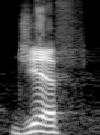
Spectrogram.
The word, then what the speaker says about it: GIF: apparently i misspoke earlier it's pronounced jif not gif just like peanut butter what do you mean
